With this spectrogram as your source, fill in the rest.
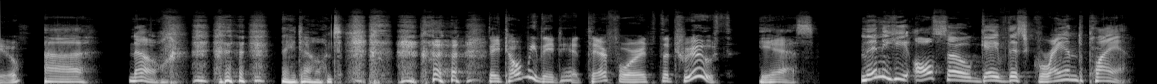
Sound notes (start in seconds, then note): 1.3 nervous sounds; 3.4 nervous laugh; 5.2 sarcastically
